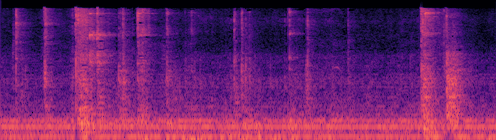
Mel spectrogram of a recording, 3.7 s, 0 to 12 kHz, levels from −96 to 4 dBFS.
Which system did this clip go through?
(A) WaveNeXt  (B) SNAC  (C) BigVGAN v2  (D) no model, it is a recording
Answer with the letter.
D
